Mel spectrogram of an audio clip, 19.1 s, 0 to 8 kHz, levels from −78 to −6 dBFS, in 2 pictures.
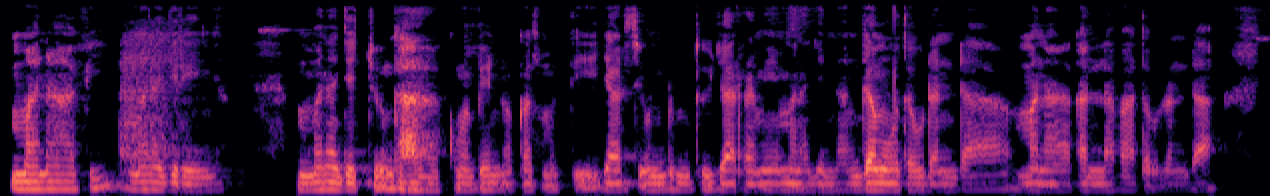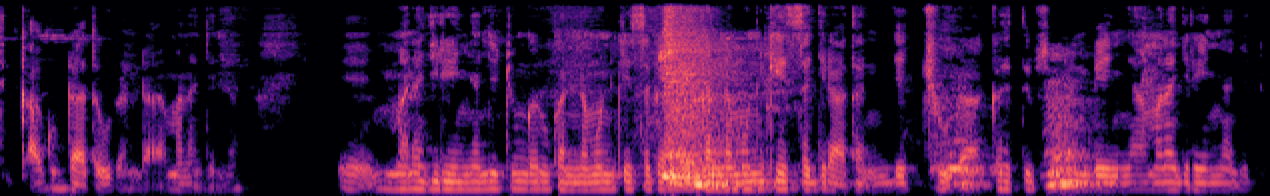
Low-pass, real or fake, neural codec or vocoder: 7.2 kHz; real; none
